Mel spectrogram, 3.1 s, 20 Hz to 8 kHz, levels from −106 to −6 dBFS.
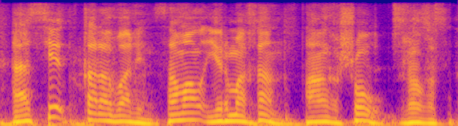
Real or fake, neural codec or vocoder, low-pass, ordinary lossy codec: fake; codec, 24 kHz, 3.1 kbps, DualCodec; 7.2 kHz; none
